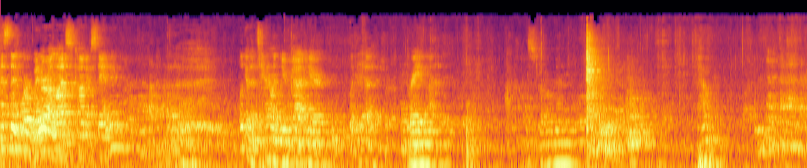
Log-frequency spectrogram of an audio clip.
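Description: A young man talks with animation into a microphone, heard through a loudspeaker in a reverberant room.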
